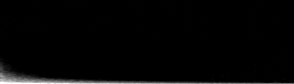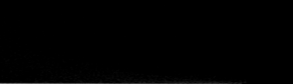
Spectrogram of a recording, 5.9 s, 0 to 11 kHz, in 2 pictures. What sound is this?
Ludwig 40'' x 18'' suspended concert bass drum, recorded via overhead mics in multiple velocities.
